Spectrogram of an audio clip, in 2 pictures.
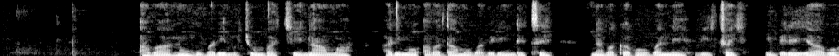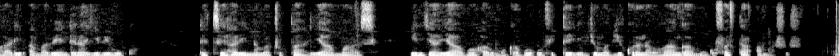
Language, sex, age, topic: Kinyarwanda, male, 18-24, government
